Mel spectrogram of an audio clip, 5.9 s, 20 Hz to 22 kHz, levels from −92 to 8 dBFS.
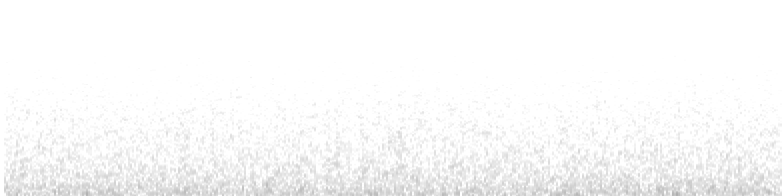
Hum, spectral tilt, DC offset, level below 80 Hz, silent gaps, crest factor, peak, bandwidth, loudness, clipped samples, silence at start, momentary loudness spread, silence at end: none; -4 dB/octave; under 0.1%; -76 dBFS; none; 16 dB; -54 dBFS; 16.5 kHz; -70 LUFS; under 0.1%; 0 s; 1 LU; 0 s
